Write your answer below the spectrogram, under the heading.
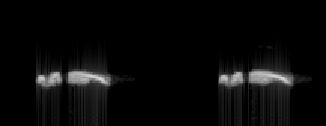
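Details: Spotted dove decoy bird cooing to provoke wild doves: two phrases about two and a half seconds apart, each a short stuttered double note followed by a longer, smooth, slightly falling coo, in a quiet setting.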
